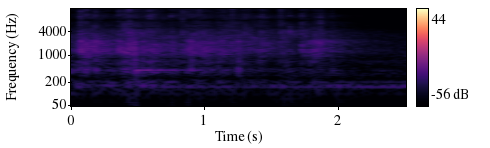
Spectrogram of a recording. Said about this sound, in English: Can I get a hand clap from that at least?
